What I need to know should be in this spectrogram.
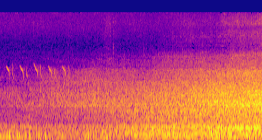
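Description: A car approaches along a road, growing louder.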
